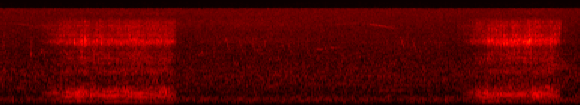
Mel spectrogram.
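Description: Two loud, rough snores about three seconds apart, each a drawn-out rattling breath with a raspy hiss, like an old man's snore.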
